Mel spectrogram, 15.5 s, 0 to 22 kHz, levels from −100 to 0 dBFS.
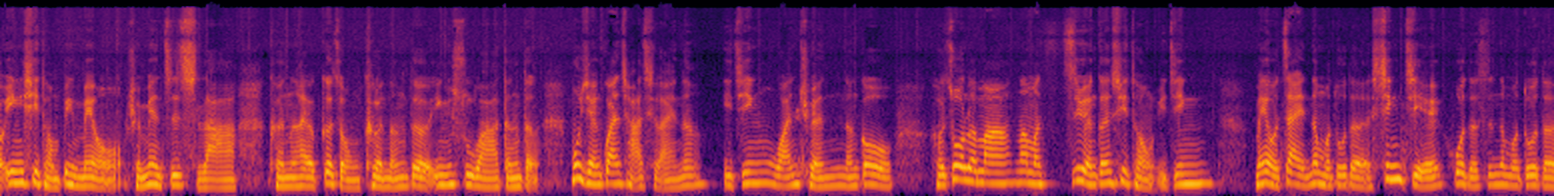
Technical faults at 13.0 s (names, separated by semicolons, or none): gain pumping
